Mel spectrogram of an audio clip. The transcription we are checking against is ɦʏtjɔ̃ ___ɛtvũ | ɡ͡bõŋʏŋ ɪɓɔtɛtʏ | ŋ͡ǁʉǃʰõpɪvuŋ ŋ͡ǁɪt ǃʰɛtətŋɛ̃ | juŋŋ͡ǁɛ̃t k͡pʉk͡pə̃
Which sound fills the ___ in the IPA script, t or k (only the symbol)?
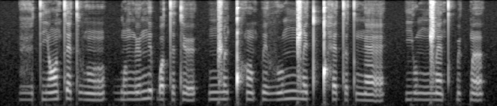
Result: t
